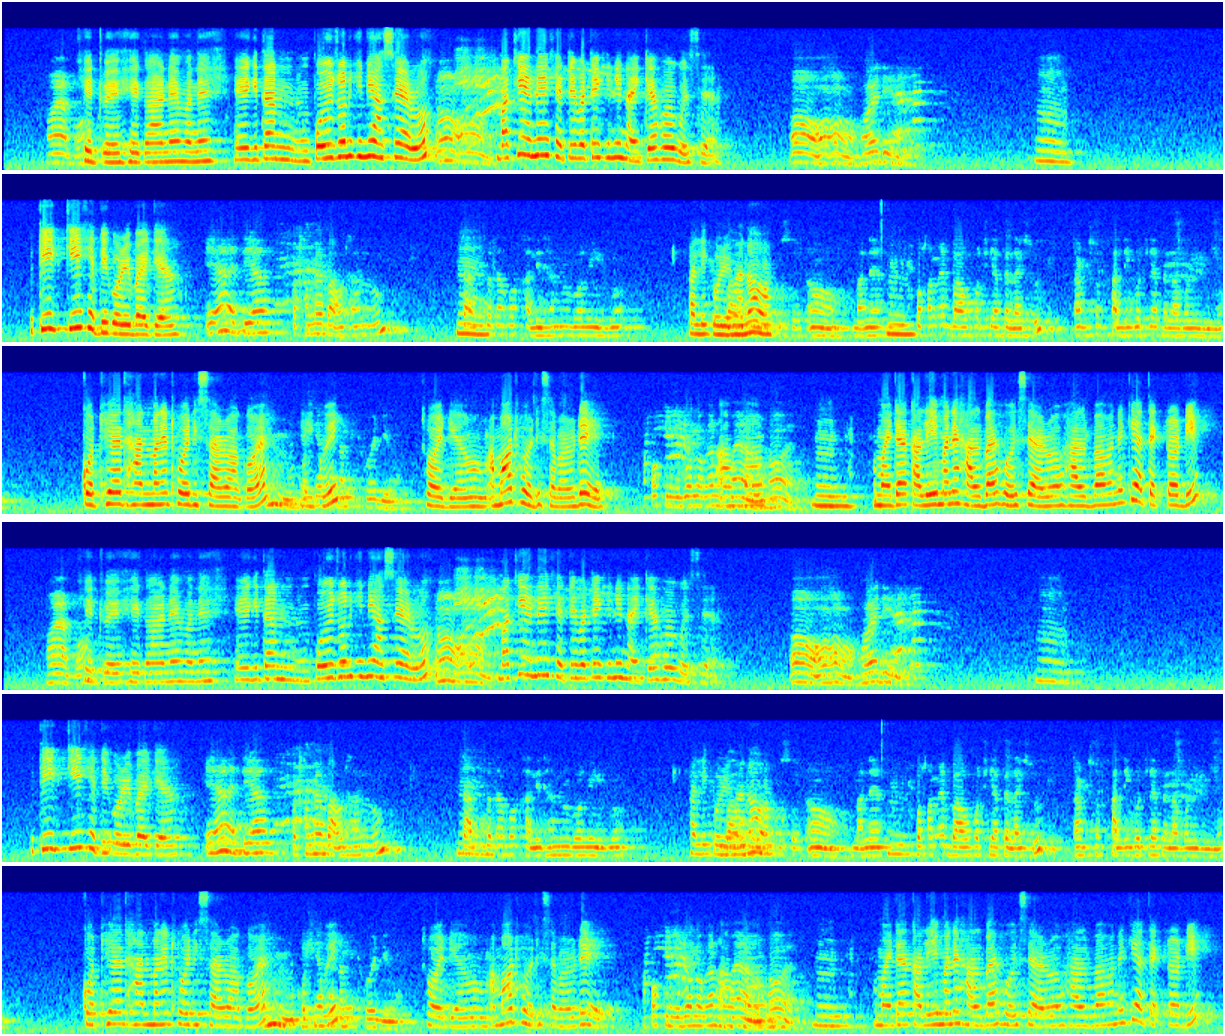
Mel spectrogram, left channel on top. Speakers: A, on the right; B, on the left.
A: হয় আকৌ
B: সেইটোৱে সেইকাৰণে মানে সেইকেইটা প্ৰয়োজন খিনি আছে আৰু
A: অ অ
B: বাকী এনে খেতি বাতি খিনি নাই নাইকিয়া হৈ গৈছে
A: অ অ হয় দিয়া
B: উম কি কি খেতি কৰিবা এতিয়া
A: এয়া এতিয়া প্ৰথমে বাওধান ৰুম
B: উম
A: তাৰপিছত আকৌ শালি ধান ৰুব লাগিব
B: খালি কৰিবা
A: বাও
B: ন
A: ৰোৱাৰ পিছত অ মানে
B: উম
A: প্ৰথমে বাও কঠ পেলাইছো তাৰ পিছত শালি কঠীয়া পেলাব লাগিব
B: কঠিয়া ধান মানে থৈ দিছে এতিয়া আগৰ
A: উম কঠীয়া
B: হেৰি কৰি
A: ধান আমি থৈ দিওঁ
B: থৈ দিয়া অ আমাৰ থৈ দিছো বাৰু দেই
A: আকৌ কিনিব লগা নহয়
B: আমাৰ
A: আৰু হয়।
B: উম আমাৰ এতিয়া কালি মানে হাল বাই হৈছে আৰু হাল বা মানে কি ট্ৰেক্টৰ দি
